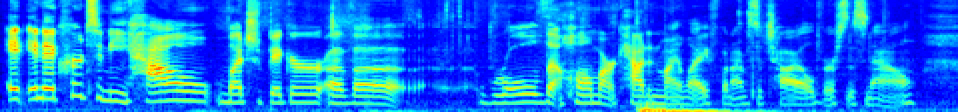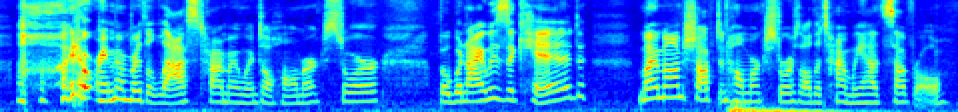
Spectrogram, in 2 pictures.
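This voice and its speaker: Showing things to her viewers, the middle-aged host of a quilting show rambles and chuckles as she thinks out loud. Her mid-range voice is animated and fairly bright, moving at a moderate pace.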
